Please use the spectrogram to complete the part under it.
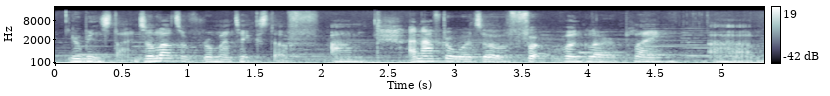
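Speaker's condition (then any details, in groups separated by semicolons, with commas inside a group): No condition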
